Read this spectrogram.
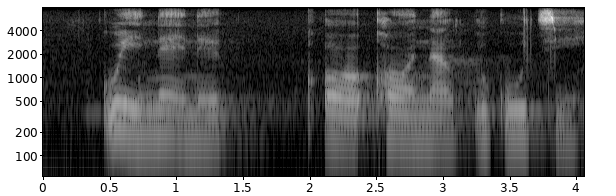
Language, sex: Xhosa, female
